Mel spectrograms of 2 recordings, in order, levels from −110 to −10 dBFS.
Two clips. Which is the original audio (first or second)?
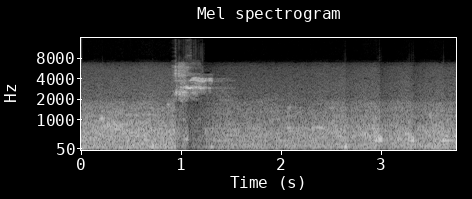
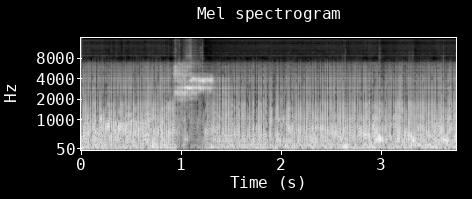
first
